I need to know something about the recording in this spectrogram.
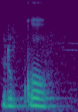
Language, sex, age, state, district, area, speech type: Hindi, female, 18-30, Rajasthan, Nagaur, rural, read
